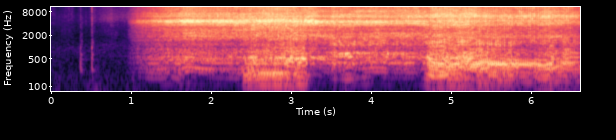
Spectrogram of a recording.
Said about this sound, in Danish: Mit sæde, det har et helt bræt foran, og så skal jeg have skåret dem bag det fjerde bræt her, så passer det til den stol, vi skal lave.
